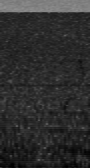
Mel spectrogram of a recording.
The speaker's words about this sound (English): Real rain?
